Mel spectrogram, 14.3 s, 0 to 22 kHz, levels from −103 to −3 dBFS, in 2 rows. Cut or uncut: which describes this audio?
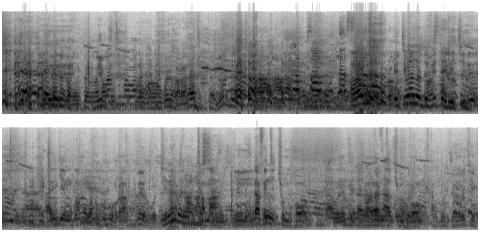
uncut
